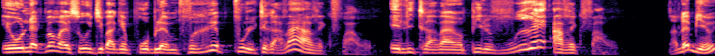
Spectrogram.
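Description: A man with a Haitian accent, fairly high pitch, lively intonation and a moderate pace. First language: Haitian Creole (speaking French). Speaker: music commentator. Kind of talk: casual commentary to camera. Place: home room. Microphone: studio mic.

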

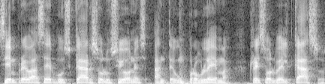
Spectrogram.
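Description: Speaking at a fairly slow pace, the man has a fairly high pitch. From Dominican Republic. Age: 20s. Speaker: lawyer. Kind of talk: radio interview. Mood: firm, defensive denial. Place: studio. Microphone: studio mic.

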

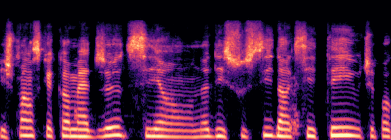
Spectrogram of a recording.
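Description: At a fairly slow pace, a woman speaks with monotone, flat intonation, the sound dry with no echo and the background quiet. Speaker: filmmaker and professor; professor. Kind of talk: panel discussion. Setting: video call. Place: home room. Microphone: headset.

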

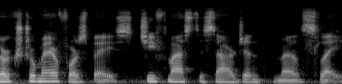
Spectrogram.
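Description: A man speaks in a fairly low pitch with fairly even intonation. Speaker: podcast guest. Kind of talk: interview answer. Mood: warm, reminiscing. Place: studio. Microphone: studio mic.

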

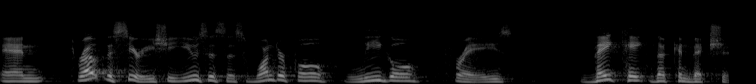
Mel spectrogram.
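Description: A man talks very slowly, his fairly high voice moving with lively intonation. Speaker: pastor. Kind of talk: sermon. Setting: church.

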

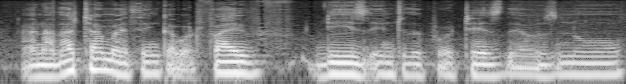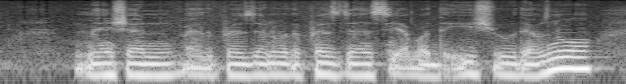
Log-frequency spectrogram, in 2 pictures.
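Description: At a moderate pace and with fairly even intonation, an ordinary speaking voice comes through over light background noise. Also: man, fairly low pitch for a man. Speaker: candidate. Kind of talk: interview answer. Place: studio.

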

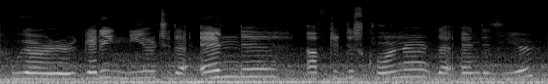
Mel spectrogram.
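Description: Loud background noise sits under fairly slow speech, with a dry sound and no echo. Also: woman. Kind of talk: casual vlog chat. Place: car. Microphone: phone near.

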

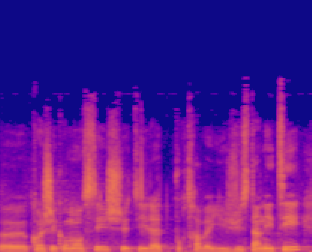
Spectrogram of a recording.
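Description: A woman's flat, monotone delivery at a fairly slow pace. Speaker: seasonal cleaning worker. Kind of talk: interview. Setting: at a campsite. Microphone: handheld.

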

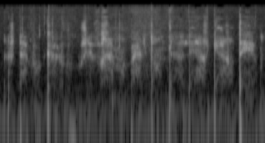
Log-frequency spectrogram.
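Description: Her pace is fairly slow. A woman whispers. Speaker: vlogger. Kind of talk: casual vlog chat, soft close talk. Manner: soft close-mic ASMR murmur. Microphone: studio mic.

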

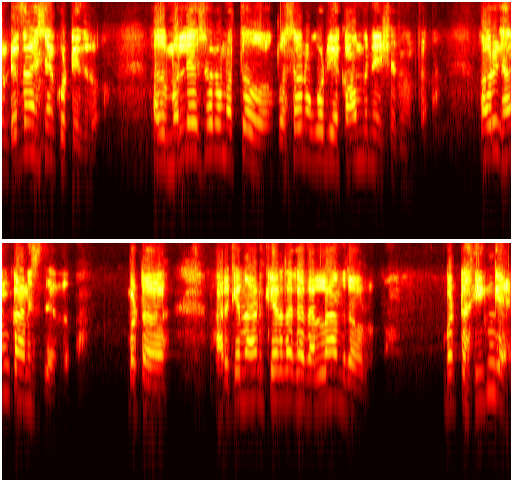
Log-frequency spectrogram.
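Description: A man uses a raised, projected voice at a high pitch. The pitch moves in an ordinary way, and the sound is dry and close with no echo. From coastal Karnataka, Uppinangadi area. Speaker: writer and columnist. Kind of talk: panel discussion remarks.

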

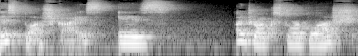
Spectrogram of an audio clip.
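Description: At a very slow pace, a woman speaks in a medium-pitched voice. Her intonation is monotone and flat, and room echo is audible. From China. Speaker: beauty YouTuber. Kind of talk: makeup tutorial. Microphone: phone near.

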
